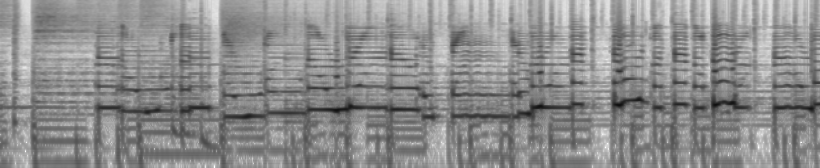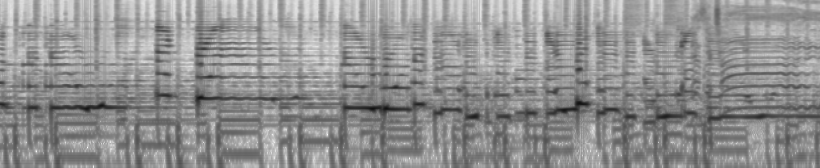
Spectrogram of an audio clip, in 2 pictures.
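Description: A solo electric guitar line with bent, sustained notes and quick runs, played alone with a slightly overdriven, effected tone.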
